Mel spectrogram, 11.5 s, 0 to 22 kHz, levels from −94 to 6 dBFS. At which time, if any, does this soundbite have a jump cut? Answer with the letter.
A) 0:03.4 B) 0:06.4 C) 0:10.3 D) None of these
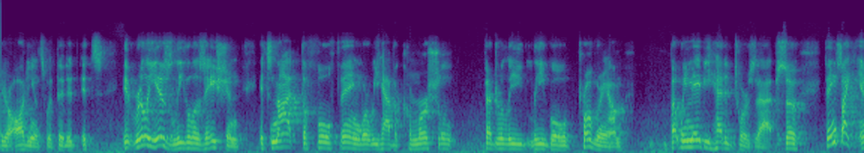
C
